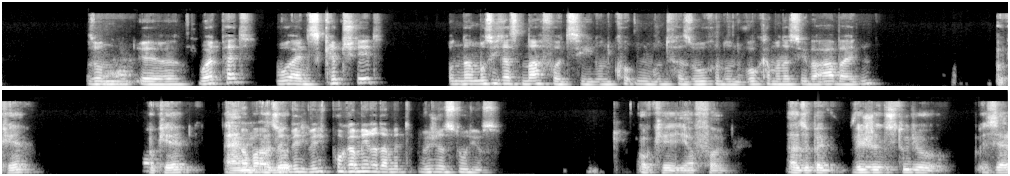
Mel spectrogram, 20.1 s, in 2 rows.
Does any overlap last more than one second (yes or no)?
no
